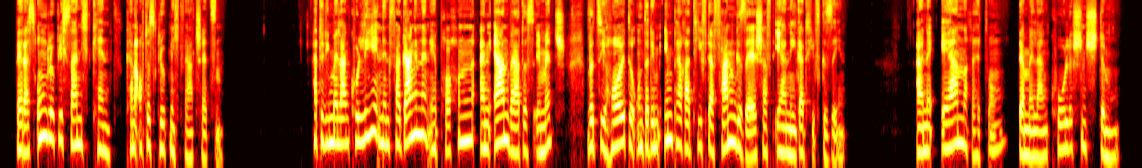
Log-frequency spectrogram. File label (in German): Audio Anmoderation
